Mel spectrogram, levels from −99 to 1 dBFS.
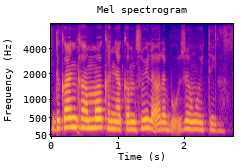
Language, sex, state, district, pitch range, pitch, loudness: Wancho, female, Arunachal Pradesh, Longding, 190-225 Hz, 200 Hz, -15 LUFS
